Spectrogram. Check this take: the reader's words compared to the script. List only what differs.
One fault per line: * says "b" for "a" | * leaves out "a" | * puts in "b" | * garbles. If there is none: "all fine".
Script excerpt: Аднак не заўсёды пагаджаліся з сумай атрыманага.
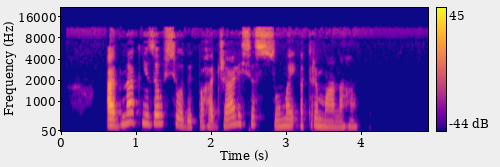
all fine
